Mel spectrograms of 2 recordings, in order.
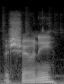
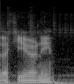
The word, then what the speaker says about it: Vecchione: Well, so growing up, everyone would pronounce it Vashoni, but it's properly pronounced Vecchione.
